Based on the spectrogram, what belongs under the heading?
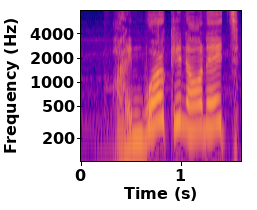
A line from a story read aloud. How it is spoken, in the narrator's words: Pocket shouted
